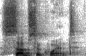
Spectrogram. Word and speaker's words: subsequent: Number 23, subsequent. It has 3 syllables and the stress is on the first syllable, subsequent.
